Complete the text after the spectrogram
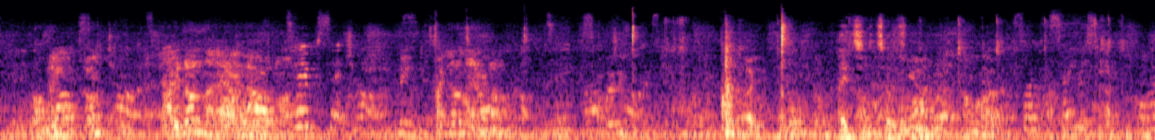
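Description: Men talk in low voices around a table.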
